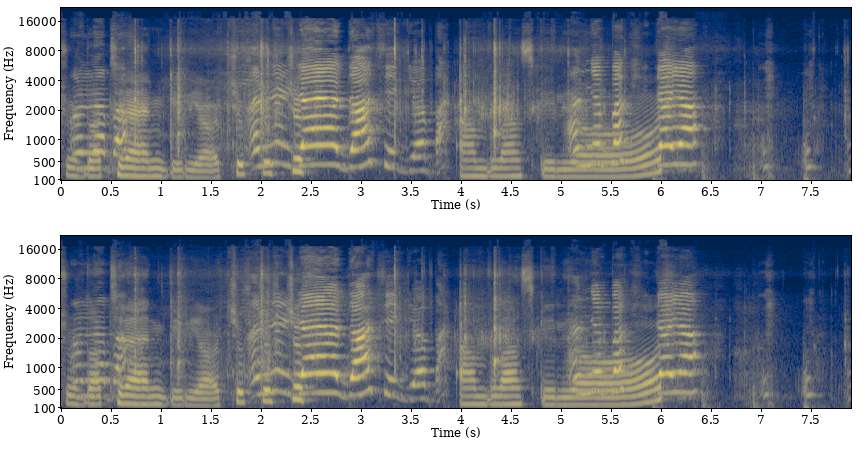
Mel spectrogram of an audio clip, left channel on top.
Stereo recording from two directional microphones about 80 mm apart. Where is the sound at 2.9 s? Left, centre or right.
Centre.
